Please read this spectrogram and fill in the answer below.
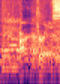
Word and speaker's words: Arcturus: And how do you pronounce it? Arcturus.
